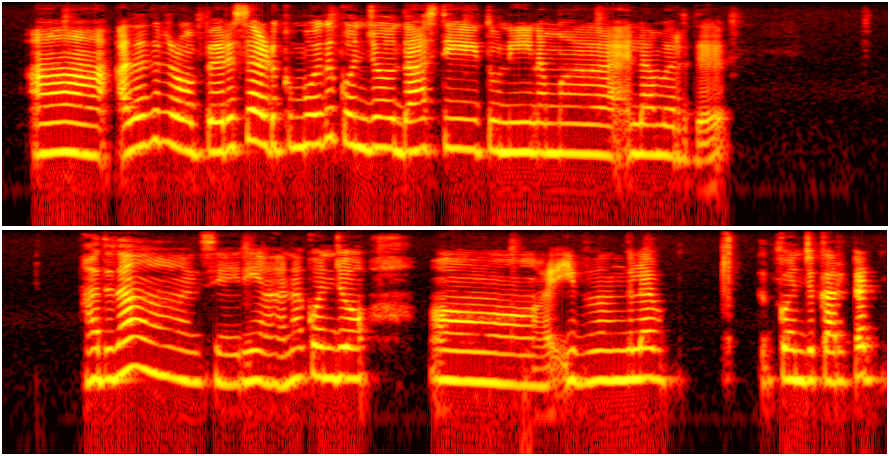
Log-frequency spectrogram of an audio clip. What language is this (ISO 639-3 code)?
tam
